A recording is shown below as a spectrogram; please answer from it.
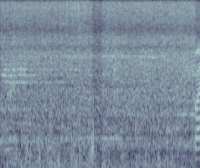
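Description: Steady low rumbling noise of wind and motion buffeting the phone microphone on a turning Ferris wheel, with faint voices behind it.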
